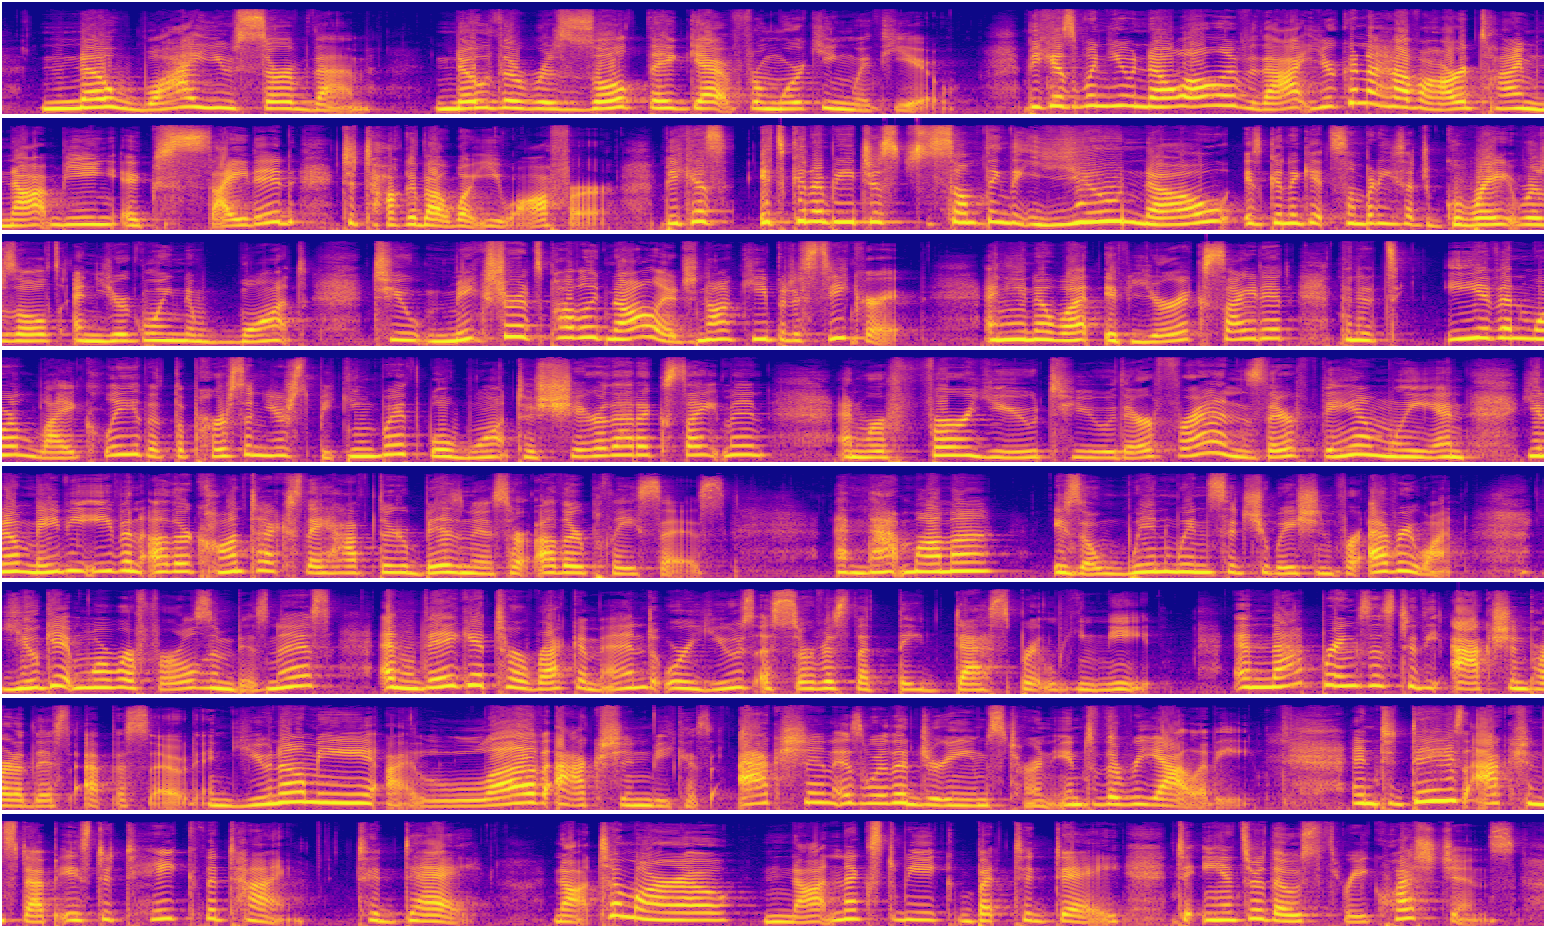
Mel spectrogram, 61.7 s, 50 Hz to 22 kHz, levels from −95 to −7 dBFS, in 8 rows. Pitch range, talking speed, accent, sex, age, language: 230-300 Hz, 190 wpm, American, female, 10-29, English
